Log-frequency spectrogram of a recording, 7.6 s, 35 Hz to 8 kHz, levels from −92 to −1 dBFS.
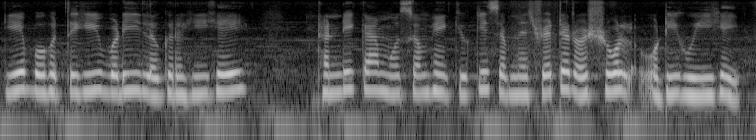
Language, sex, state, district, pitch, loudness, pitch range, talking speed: Hindi, female, Chhattisgarh, Raigarh, 220 Hz, -31 LUFS, 205-230 Hz, 150 wpm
